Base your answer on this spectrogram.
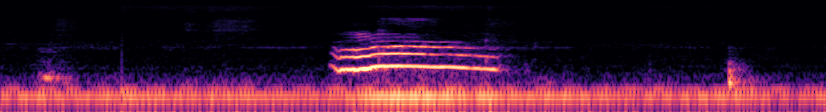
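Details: A male Ragdoll cat protests loudly in a garden with a single drawn-out meow that rises slightly and then falls.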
